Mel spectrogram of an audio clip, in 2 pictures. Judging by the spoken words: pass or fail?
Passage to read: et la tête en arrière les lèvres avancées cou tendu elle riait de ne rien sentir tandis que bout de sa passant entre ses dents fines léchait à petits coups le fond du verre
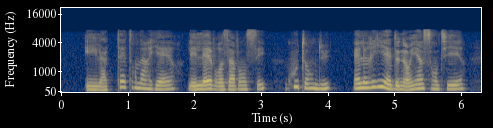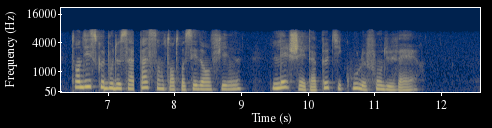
pass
